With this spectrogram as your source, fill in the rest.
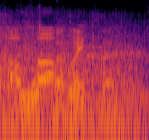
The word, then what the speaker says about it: Allahu Akbar: Inflection is on the second syllable. Allahu Akbar.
